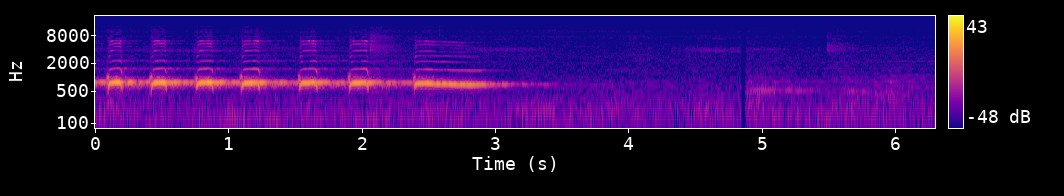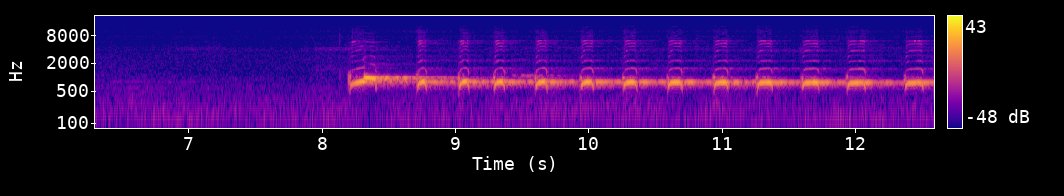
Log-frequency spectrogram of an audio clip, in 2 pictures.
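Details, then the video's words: Bangkok-type zebra dove (perkutut) from a bird farm in Sidoarjo, East Java, Indonesia, singing in a thick-voiced rhythm: rapid series of short, deep, clear cooing notes about three per second, a quiet pause mid-recording, then the steady series resumes. "PERKUTUT BANGKOK IRAMA SUARA TEBAL"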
